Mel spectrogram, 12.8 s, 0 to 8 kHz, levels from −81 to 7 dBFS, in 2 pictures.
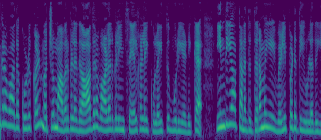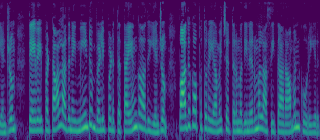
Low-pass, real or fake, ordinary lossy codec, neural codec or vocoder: none; real; none; none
